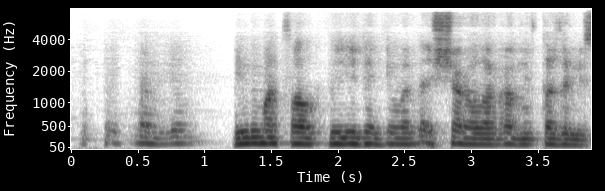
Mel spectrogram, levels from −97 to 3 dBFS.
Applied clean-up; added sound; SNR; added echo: neural mask model DeepFilterNet 3.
